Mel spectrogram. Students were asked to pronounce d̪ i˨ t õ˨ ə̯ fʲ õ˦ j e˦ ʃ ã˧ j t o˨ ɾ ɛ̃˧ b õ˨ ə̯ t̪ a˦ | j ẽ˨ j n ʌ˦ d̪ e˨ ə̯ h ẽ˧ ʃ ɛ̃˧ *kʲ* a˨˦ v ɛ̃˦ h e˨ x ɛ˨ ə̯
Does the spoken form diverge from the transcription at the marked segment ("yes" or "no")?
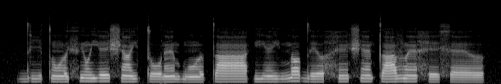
yes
